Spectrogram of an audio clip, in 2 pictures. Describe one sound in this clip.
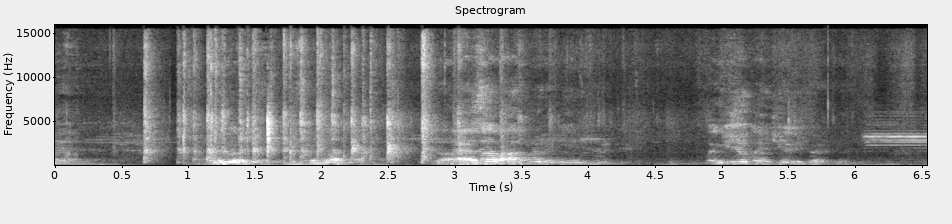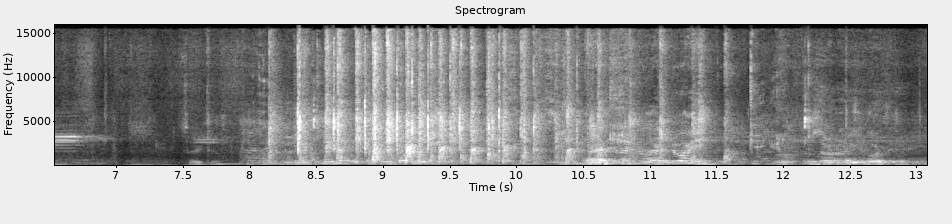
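A man speaks with animation amid a small crowd.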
